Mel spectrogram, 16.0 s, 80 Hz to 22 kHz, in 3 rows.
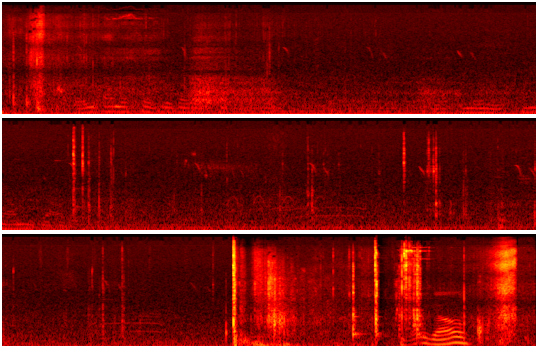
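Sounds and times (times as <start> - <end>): faint birdsong: 0.0 - 16.0
sharp rifle shot with echo: 13.0 - 14.8.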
